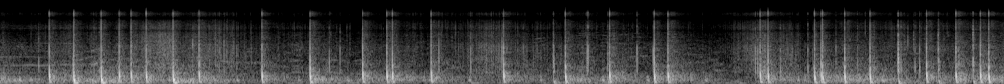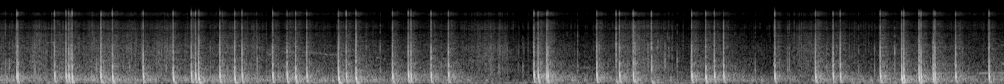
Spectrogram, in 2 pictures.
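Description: Fireworks display: aerial shells bursting in quick succession, a continuous barrage of bangs and crackling, with a short lull about seven seconds in.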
